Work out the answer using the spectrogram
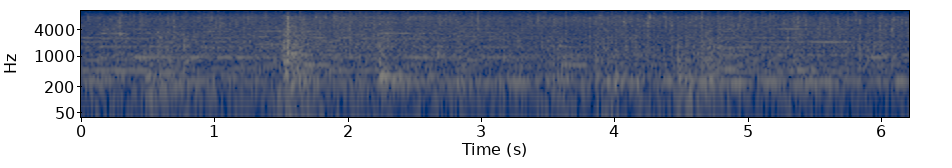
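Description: Shrimp with garlic and green onion sizzling in oil in a nonstick frying pan, as tongs turn them, with a few light clicks and one sharp click about a second and a half in.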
